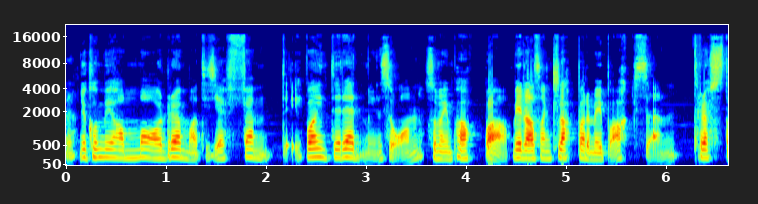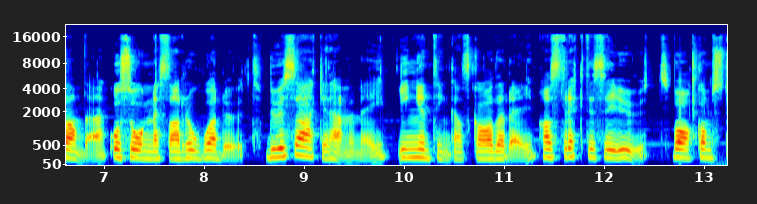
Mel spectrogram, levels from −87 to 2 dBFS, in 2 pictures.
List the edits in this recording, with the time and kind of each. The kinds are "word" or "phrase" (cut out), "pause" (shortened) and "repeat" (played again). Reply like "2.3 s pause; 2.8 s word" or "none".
9.9 s pause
